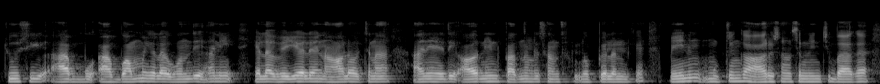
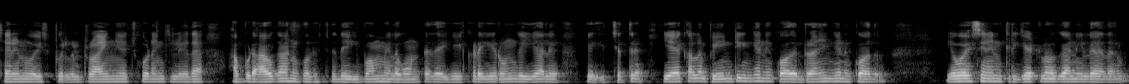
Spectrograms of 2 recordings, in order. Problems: background sounds at intervals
